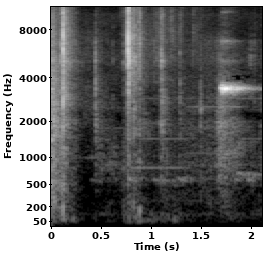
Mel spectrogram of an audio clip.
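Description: Tarot cards being handled and sorted through: a sharp click at the start and a card snap just under a second in. Near the end there is a short, high ringing clink.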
